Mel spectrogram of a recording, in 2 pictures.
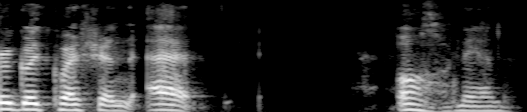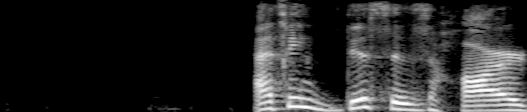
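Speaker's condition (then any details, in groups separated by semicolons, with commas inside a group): Cerebral palsy; lifelong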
